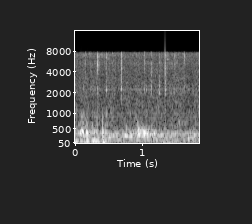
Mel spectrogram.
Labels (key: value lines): label: ambient
recorder: HydroMoth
